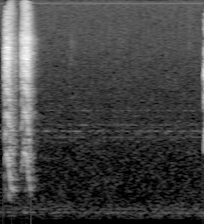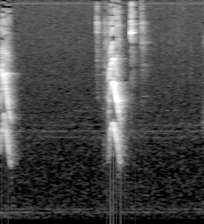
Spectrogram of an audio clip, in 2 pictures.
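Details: Pet African grey parrot giving short, high, downward-sweeping whistled squeaks: a quick double squeak at the start, a single one near the middle, then a small cluster of three, with near silence in between.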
